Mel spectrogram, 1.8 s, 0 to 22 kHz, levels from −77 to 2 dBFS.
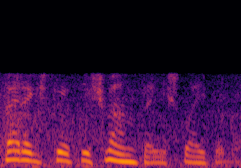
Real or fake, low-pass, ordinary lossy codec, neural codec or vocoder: real; 3.6 kHz; AAC, 32 kbps; none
